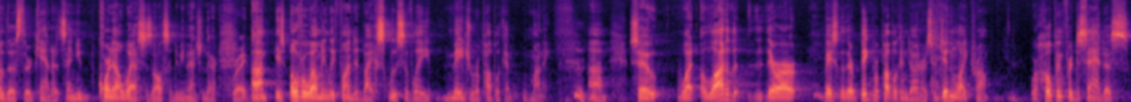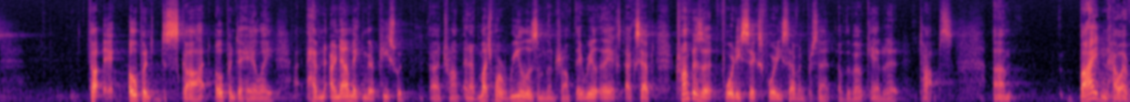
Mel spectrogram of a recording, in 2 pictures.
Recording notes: That took place in Toronto on November 21, 2023, at the Gardiner Museum in front of a live audience.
